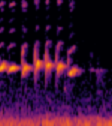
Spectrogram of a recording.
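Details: Common iora, locally called sirtu cipoh, singing as lure sound for other birds: a run of about seven short clear whistled notes at even pace, slightly wavering, fading at the end; quiet background.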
